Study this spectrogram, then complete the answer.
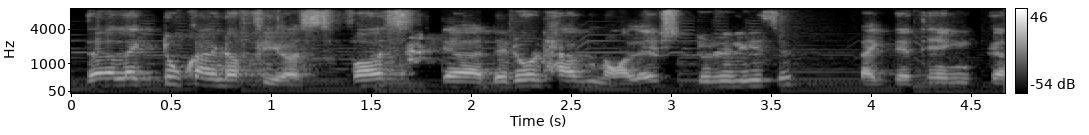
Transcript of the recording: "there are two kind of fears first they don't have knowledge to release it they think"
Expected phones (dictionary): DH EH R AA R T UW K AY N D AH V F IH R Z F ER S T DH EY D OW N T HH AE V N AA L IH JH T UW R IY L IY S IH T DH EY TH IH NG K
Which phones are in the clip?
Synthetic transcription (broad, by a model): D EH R AA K T UW K AY N D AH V F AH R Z F ER S T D EY D OW N T HH AE V N AA L IH JH T UW R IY L IY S IH T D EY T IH NG K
